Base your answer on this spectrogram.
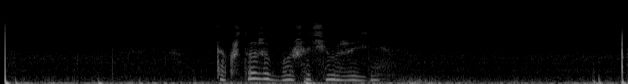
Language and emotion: Russian, sad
